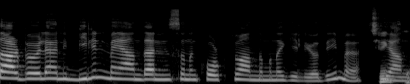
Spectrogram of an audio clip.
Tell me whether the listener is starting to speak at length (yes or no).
yes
